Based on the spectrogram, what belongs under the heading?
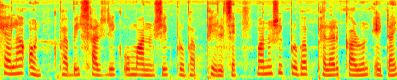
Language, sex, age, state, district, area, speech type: Bengali, female, 60+, West Bengal, Jhargram, rural, spontaneous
